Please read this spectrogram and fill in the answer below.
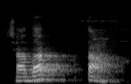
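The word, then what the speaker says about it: شددت: উচ্চারণ করতে হবে এটা সাদাত্তা। এই যে পরের দালটা থাকবে কিন্তু দালটা উচ্চারণ হবে না, তার উপরে তাই মতো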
